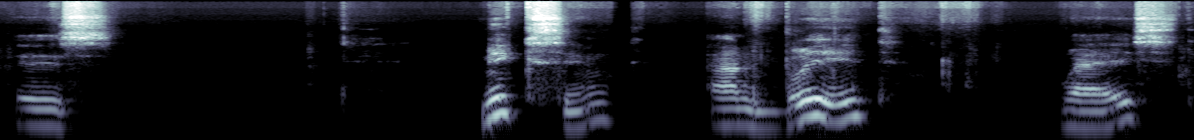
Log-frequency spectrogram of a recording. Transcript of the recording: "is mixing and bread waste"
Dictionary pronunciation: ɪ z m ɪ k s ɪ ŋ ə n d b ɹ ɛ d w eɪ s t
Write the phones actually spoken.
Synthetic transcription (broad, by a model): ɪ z m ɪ k s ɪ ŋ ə n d b l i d w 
